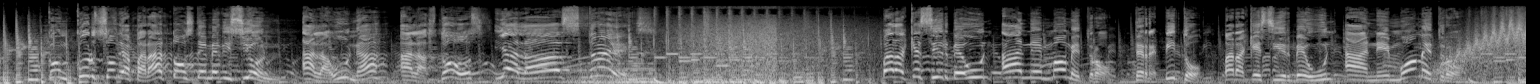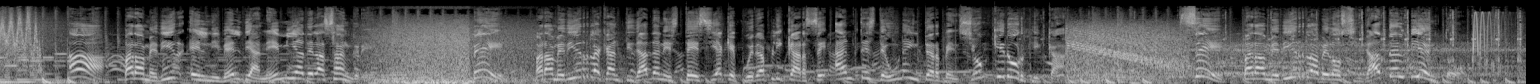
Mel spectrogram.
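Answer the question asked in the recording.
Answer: C: Para medir la velocidad del viento.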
